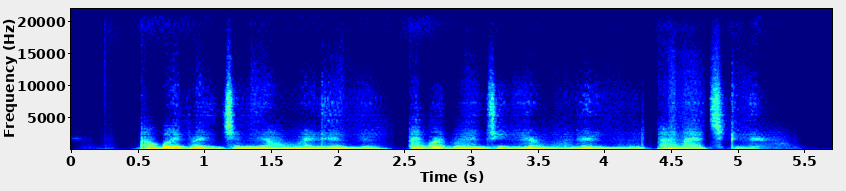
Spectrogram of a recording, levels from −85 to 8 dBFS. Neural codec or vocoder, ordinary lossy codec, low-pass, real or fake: codec, 44.1 kHz, 0.9 kbps, DAC; none; none; fake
